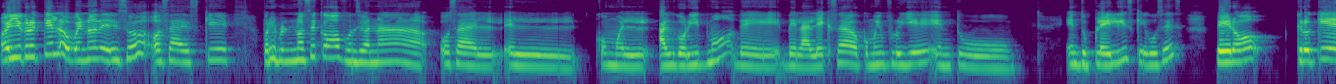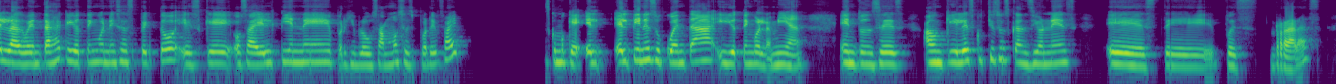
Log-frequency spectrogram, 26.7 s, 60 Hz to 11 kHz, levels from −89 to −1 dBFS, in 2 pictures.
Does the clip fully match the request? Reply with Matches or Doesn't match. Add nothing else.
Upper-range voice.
Matches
